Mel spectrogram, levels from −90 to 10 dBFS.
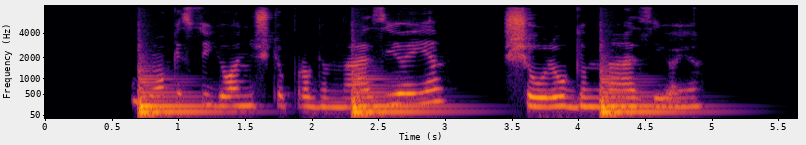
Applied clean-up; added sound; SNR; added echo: none; Bowed string instrument; -1 dB; none.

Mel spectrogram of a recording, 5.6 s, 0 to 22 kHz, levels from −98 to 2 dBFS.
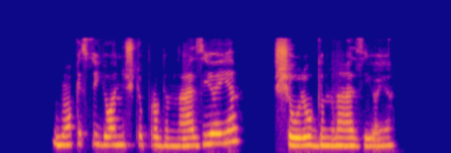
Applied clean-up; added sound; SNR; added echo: neural mask model Resemble Enhance denoiser.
